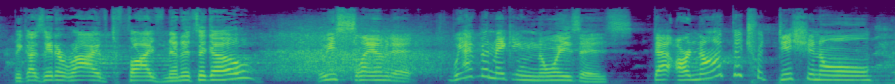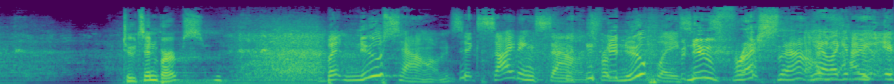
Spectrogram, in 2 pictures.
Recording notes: Here's our recent live show from the McFarlin Memorial Auditorium in Dallas, Texas.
